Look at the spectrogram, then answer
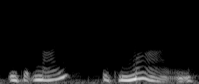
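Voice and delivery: snatch at it greedily; eager grabbing. A narrator's reading.

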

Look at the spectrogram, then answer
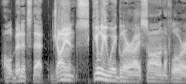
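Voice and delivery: loud, drawn-out ominous warning; teasing scare. A narrator's reading. Mr. Twit winds up his frightened wife, teasing scare. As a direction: draw it out to frighten her.

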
